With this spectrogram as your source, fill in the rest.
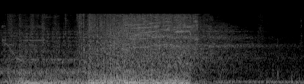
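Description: An automatic rifle fires in a rapid burst.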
